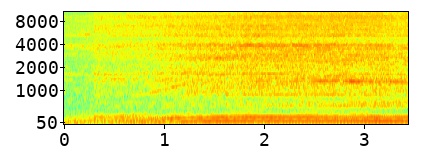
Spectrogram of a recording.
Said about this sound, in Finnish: Tänä lokakuisena aamuna täällä puhaltaa lehtipuhaltimet.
